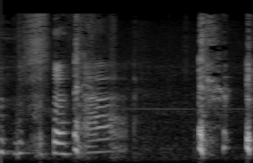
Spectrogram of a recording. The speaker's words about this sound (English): I'm gonna sneeze. Oh.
